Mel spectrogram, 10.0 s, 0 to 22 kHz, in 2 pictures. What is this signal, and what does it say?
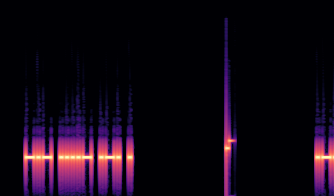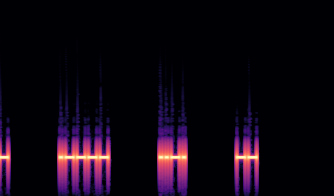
Morse code, heard as a keyed tone, about 28 wpm, spaced as for 14 wpm, 700 Hz. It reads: K4RE W1FM
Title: USA Call Signs - 4 Characters - 6x Character Spacing - 28wpm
